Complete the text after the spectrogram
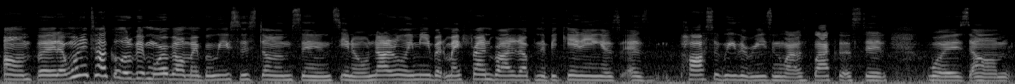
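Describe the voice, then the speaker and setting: A woman's voice: medium pitch, a little fast, bright, forceful tone, a little hiss or hum. A woman in her forties talking to her phone camera from a parked car, casual and hesitant with many fillers and restarts. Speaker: vlogger. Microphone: phone at arm's length.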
